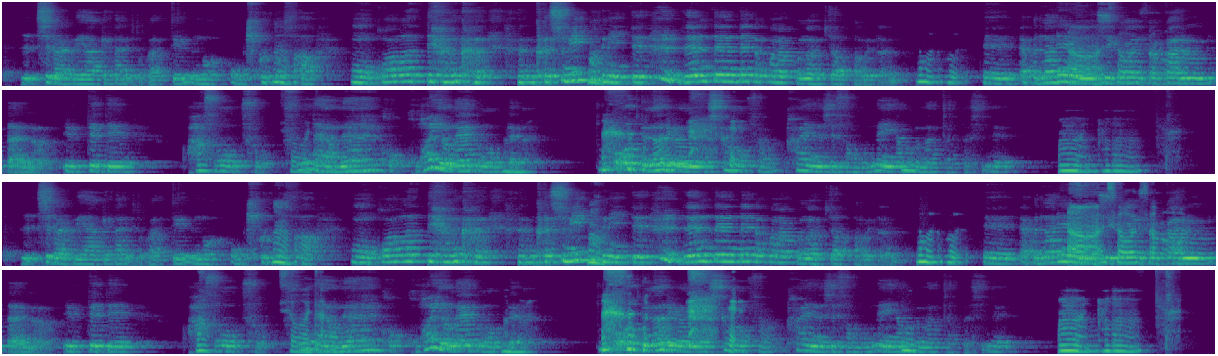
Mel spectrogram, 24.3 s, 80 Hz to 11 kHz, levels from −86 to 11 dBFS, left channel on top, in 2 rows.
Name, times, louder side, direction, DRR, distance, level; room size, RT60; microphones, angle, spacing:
voice 1, 0.2-3.1 3.5-8.9 9.8-13.4 14.0-17.3 18.2-21.4 21.8-22.2, left 1 dB, 80° left, -5 dB, 3.6 m, -26 dB
voice 2, 9.1-9.7 10.7-11.8 14.1-14.2 15.0-16.0 17.1-17.4 18.1-18.5 19.0-19.5 21.1-21.3 22.7-23.9, right 5 dB, 75° right, 16 dB, 0.4 m, -26 dB
13.5 x 9.1 x 2.6 m, 0.72 s
head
